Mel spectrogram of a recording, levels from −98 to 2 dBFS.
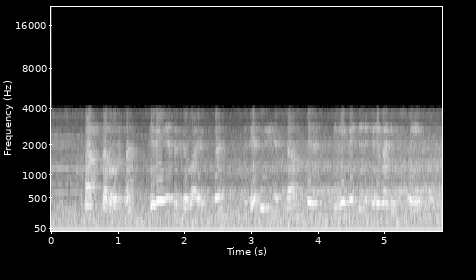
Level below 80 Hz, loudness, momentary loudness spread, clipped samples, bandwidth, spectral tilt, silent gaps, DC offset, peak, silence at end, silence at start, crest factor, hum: -30 dBFS; -11 LUFS; 6 LU; 0.5%; 4 kHz; -11 dB/octave; none; 10%; 0 dBFS; 0 s; 0 s; 12 dB; none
